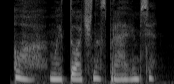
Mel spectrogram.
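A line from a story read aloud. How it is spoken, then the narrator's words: Whisper close to ear. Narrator (Russian): шепнула над моим ухом Джейн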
